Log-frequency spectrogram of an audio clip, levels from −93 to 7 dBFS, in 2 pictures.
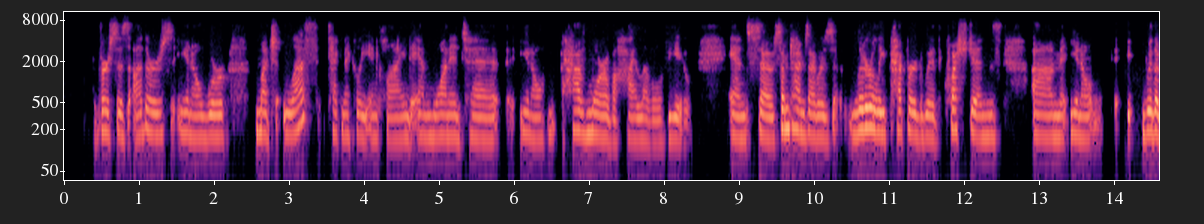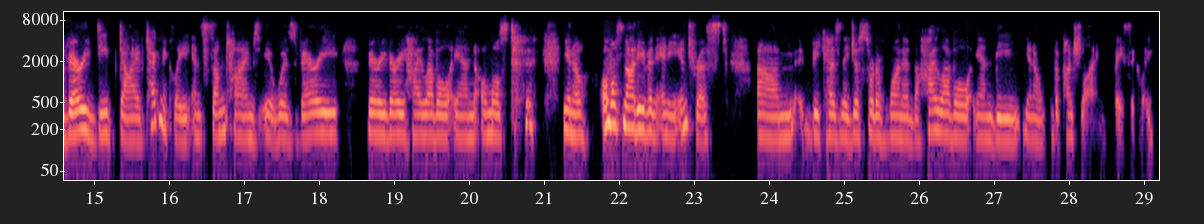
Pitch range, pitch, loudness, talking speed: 160-185 Hz, 170 Hz, -22 LUFS, 150 wpm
